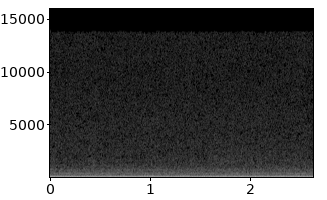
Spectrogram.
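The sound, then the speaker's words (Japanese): A steady, low engine rumble with a constant road-noise hiss, like riding inside a moving car, holding an even level throughout with no voices. “俺の車は進んでいる。ある一点を目指して進んでいる。”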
